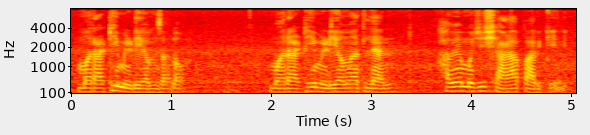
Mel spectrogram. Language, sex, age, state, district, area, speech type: Goan Konkani, male, 18-30, Goa, Ponda, rural, spontaneous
